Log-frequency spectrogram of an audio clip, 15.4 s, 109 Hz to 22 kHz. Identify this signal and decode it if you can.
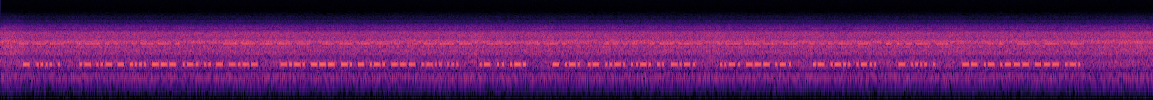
Morse code, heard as a keyed tone, hand-sent with a paddle, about 40 wpm, 740 Hz, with radio static and a weaker station near 2180 Hz. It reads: THE AUTHORITY CONTROLS AIR TRAFFIC FOR ALL THE MAJOR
